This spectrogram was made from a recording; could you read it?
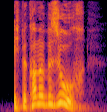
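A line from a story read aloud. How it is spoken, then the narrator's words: Calling out. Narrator (German): rief Kamala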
